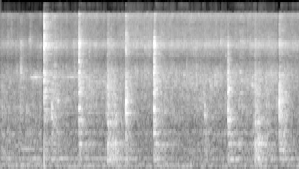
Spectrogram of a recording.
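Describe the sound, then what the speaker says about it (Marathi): Pumpkin, cluster beans, carrot and potato sauté in a pan for South Indian sambar, with a soft frying sizzle under a regular series of sharp spatula clacks against the pan, roughly every half second. "छान परतून घेऊ आपण"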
